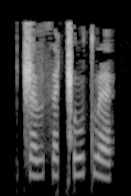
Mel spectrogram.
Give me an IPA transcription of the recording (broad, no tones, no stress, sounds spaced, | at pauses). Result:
ʈ͡ʂ ɛ v θ ɛ ǁ u tʷ ɛ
